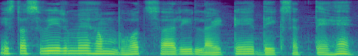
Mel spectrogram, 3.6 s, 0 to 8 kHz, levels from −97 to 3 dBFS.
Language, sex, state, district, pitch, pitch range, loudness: Hindi, male, Assam, Kamrup Metropolitan, 120 Hz, 100-135 Hz, -16 LUFS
